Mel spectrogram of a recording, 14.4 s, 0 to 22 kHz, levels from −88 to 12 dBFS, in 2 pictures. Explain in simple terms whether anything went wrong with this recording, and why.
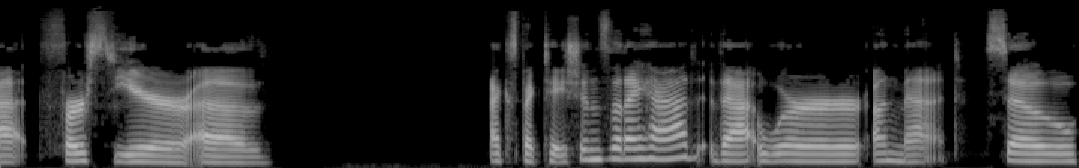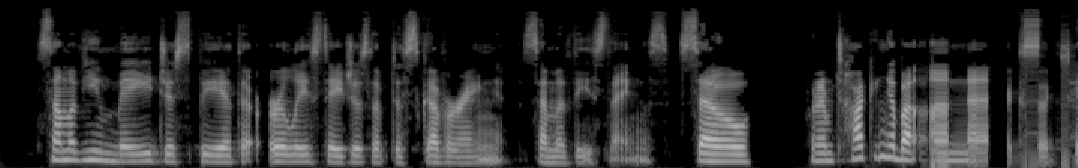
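Robotic sound from repeated short buffers starts at 13.34 s, right after "when I'm talking about", and lasts to the end. It's likely that fresh audio arrived too slowly, so a scrap of about 11 ms was replayed over and over, forcing a rigid, metallic buzz near 94 Hz.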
